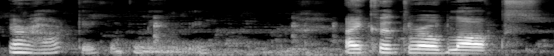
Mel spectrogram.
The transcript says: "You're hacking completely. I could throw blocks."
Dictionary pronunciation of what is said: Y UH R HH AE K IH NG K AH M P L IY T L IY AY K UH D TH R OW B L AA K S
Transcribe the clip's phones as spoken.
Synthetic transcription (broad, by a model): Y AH R HH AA K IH K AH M P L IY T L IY AY K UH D TH R OW B L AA K S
